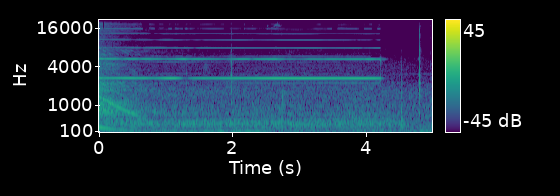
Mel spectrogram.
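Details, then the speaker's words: DIY hand-truck build test, grounded inverter (believed 750/1500 W settings) overloaded on 1500 setting: steady high-pitched warning beep over low hum for about four seconds, stops when switched and load drops to about 713 W; inverter recovered well. "So, that was good because I had it on the 1500 and then I switched it while it was beeping and it recovered pretty well."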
